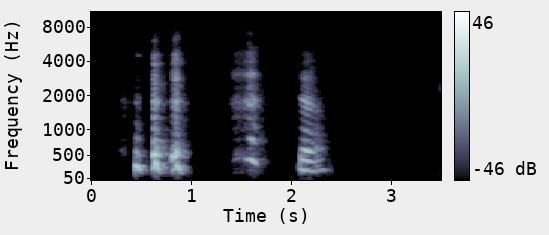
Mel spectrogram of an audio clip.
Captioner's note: laughs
